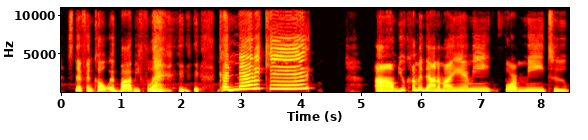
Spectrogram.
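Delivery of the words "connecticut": very high, drawn-out city call; stretched-out high shout-out; roll-call whoop. Real, not acted. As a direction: sing the place name out high and long. Calling out a viewer's city.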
